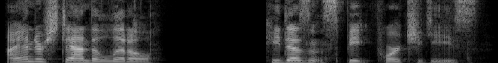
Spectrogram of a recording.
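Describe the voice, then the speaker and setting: A woman reading an English lesson aloud, with clear, deliberate drill phrases and an American accent. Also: mid-range voice, expressive, no echo, clean studio sound. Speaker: English teacher. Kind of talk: slow scripted lesson reading.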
